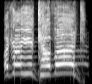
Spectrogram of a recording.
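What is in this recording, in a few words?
suppress, dialogue, Allies; mohaa; Mission 1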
